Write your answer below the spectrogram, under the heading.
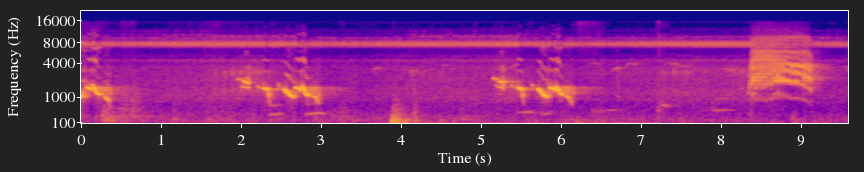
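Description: Black-naped oriole giving two bursts of liquid, fluty whistles, then a harsh nasal squawk, over a steady high insect drone.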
